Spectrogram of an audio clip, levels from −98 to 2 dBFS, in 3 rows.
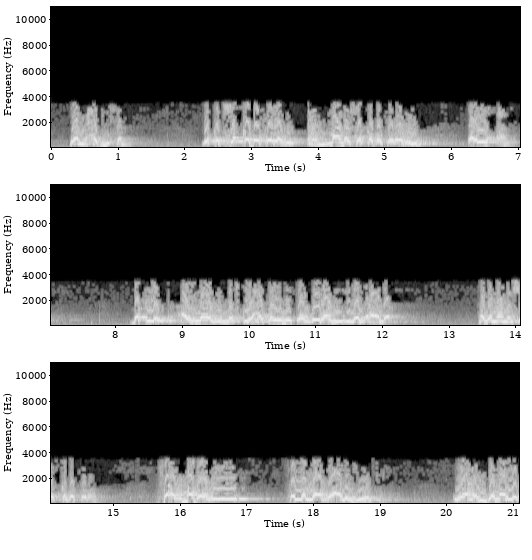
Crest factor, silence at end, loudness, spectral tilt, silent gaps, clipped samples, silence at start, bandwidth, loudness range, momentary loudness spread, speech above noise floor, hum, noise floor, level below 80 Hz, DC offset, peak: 10 dB; 0 s; -10 LUFS; -11.5 dB/octave; none; under 0.1%; 0.1 s; 3.7 kHz; 4 LU; 15 LU; 24 dB; none; -33 dBFS; -36 dBFS; under 0.1%; 0 dBFS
